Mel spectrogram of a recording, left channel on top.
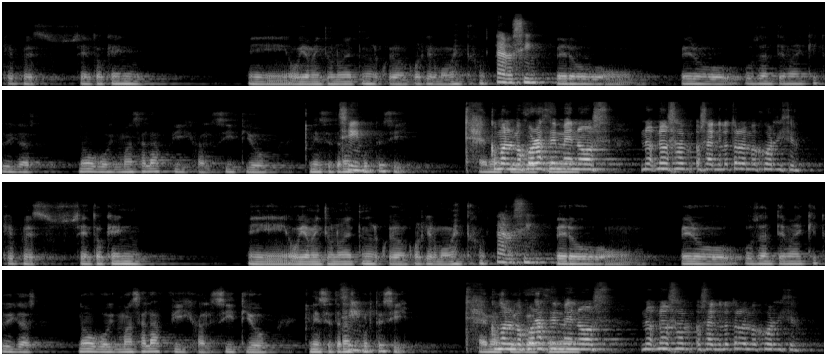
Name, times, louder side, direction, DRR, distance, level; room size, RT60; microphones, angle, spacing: voice 1, 0.0-1.4 2.5-4.9 5.5-6.4 6.8-8.6 9.0-10.9 11.3-12.3 13.0-14.0, right 2 dB, 45° right, 14 dB, 0.7 m, -29 dB
voice 2, 4.9-5.5 11.6-11.9 12.9-14.3 14.6-16.2, left 2 dB, 70° left, 10 dB, 1.1 m, -23 dB
23.5 x 9.2 x 6.6 m, 1.3 s
head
